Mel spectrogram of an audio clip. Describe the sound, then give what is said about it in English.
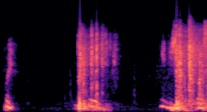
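Heavy crashing blows as a door is broken down at a church, the house of God: a short thud, then two longer, loud splintering crashes separated by brief silences, with no voices. “What right are you coming in like this, breaking down the door?”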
